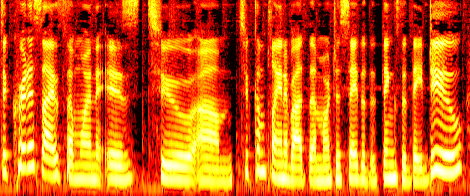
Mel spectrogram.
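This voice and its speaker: A woman's voice: lowish voice, sing-song, normal speed. Playful woman co-hosting an English lesson. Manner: playful, teasing. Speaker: podcast co-host, English teacher. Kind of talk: casual teaching chat.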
